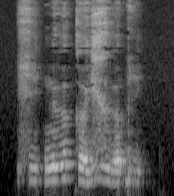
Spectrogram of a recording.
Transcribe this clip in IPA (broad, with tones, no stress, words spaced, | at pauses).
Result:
xi˨˩t̚nɨ˧˥ə̯kə˨˩˦j ɣɨ˨˩˨ə̯ɓi˨˩t̚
